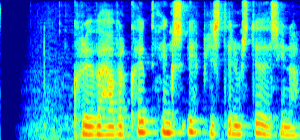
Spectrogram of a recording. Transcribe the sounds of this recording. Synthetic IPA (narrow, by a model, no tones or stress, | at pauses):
kʰɾœːvʏɦavaɾ̥kʰœɥpθiŋksʏhplist̪ɪɾʏmst̪œːðʏsiːna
